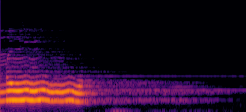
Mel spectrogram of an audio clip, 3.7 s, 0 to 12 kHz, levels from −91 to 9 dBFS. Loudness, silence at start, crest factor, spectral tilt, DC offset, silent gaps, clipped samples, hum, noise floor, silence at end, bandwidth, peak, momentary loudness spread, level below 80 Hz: -18 LUFS; 0 s; 14 dB; -11.5 dB/octave; under 0.1%; none; under 0.1%; none; -64 dBFS; 2.35 s; 2.8 kHz; -6 dBFS; 11 LU; -76 dBFS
